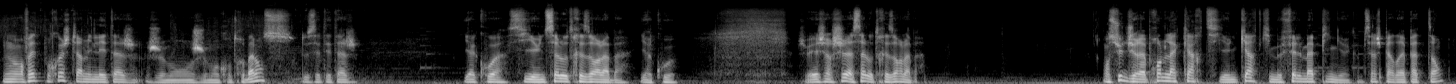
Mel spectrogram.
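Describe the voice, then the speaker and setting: A man's voice: lowish voice, a little fast, long pauses. Exasperated man muttering over a game. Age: 30s. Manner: exasperated, swears a lot, drops to muttered whispers. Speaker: streamer. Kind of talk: casual gameplay commentary.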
